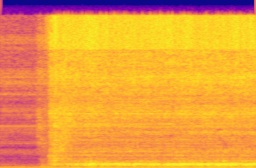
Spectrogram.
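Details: Frigidaire drain pump: steady low hum with a coarse buzzing tone over it that never settles; worn out drain pump motor running rough.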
